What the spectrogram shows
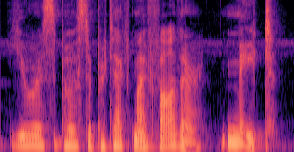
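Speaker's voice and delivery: hushed whisper. In a game, a character pulled close by a player whispers back: whisper. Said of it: "And he whispers back".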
